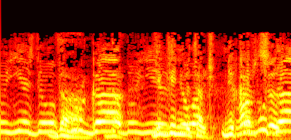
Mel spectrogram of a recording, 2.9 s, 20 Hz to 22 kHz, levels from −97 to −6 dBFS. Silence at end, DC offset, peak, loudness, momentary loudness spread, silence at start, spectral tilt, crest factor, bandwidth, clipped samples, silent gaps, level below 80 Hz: 0 s; under 0.1%; -2 dBFS; -15 LUFS; 4 LU; 0 s; -7 dB/octave; 12 dB; 8.8 kHz; under 0.1%; none; -46 dBFS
